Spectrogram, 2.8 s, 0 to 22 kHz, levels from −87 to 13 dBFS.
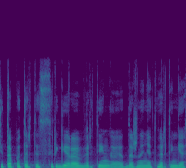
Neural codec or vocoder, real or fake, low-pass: none; real; 14.4 kHz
